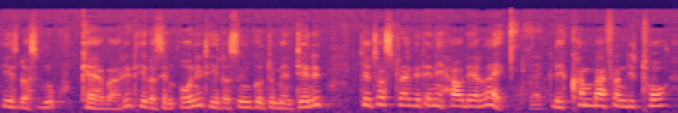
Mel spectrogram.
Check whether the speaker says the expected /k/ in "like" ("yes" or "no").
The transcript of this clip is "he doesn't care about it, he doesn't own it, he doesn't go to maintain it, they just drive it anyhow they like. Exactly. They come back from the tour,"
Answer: no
